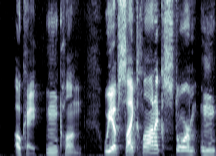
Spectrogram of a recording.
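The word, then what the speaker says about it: Amphan: and we have cyclonic storm and fan is pronounced in pun okay Pung we have cyclonic storm in Pond in the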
